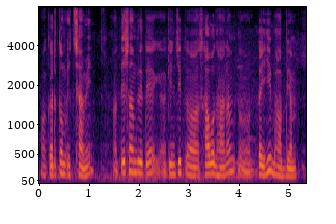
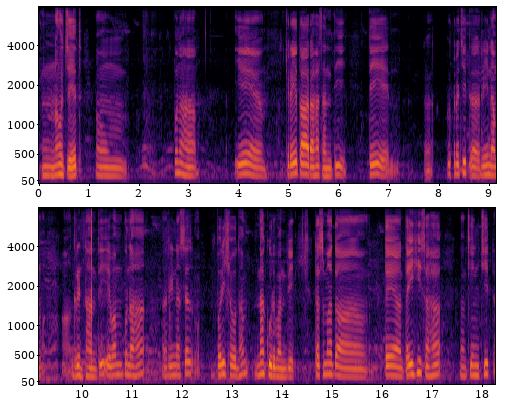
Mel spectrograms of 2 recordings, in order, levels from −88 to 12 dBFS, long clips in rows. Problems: background sounds at intervals, background conversations at intervals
